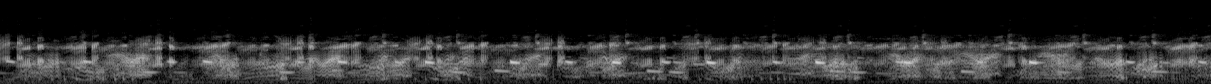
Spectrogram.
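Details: A continuous chorus of croaking frogs, raspy pulsed calls layered with short whistled blips, keeping an even, busy texture throughout with small swells in volume.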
